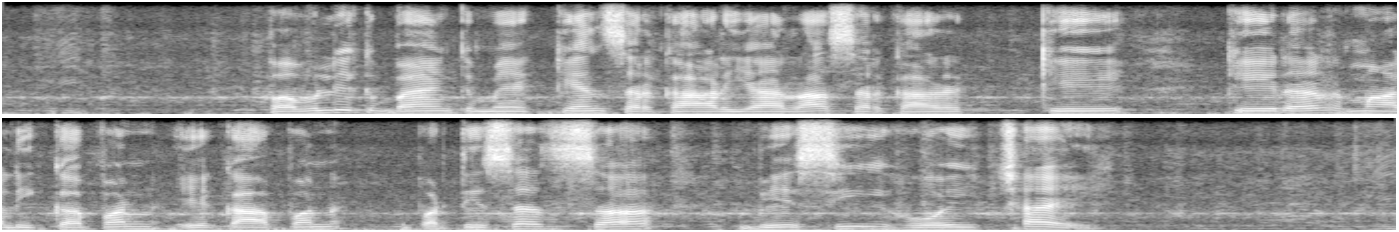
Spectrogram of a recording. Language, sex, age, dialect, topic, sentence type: Maithili, male, 41-45, Bajjika, banking, statement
